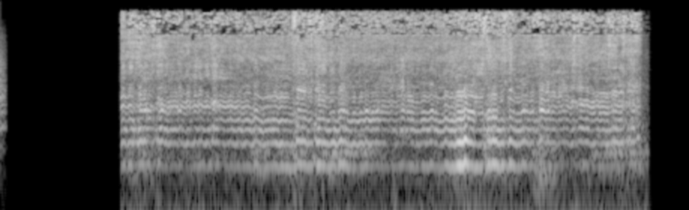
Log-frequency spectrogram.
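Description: A bee's steady, low droning buzz that wavers slightly in pitch for several seconds.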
